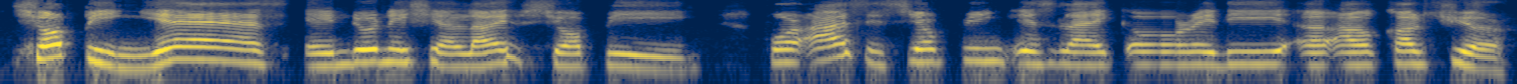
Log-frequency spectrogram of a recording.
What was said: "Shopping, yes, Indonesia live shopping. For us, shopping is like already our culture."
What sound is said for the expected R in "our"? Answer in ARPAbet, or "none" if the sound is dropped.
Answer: L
